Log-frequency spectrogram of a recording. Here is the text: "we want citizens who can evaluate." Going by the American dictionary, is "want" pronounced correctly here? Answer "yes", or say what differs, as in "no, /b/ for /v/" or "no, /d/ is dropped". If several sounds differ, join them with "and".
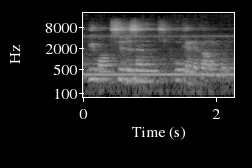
no, /n/ is dropped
